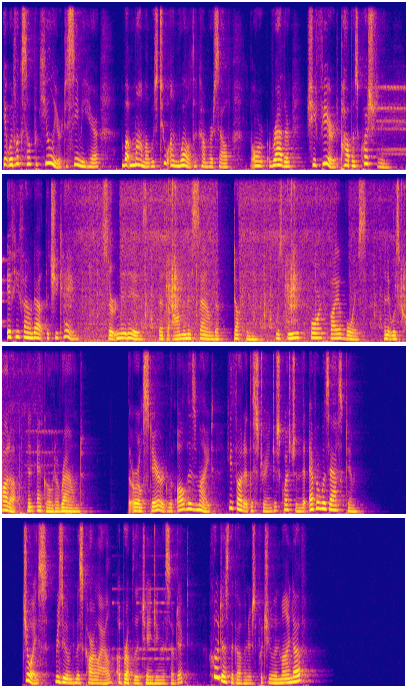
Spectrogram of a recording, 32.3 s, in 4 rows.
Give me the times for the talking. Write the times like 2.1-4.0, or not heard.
0.0-17.8, 18.6-23.4, 24.6-30.4.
